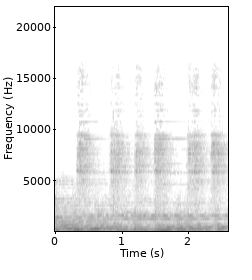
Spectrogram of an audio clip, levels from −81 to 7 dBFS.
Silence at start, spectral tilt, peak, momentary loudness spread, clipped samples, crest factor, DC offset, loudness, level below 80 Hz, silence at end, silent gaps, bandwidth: 0 s; -4.5 dB/octave; -28 dBFS; 3 LU; under 0.1%; 14 dB; under 0.1%; -43 LUFS; -52 dBFS; 0 s; none; 16.5 kHz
